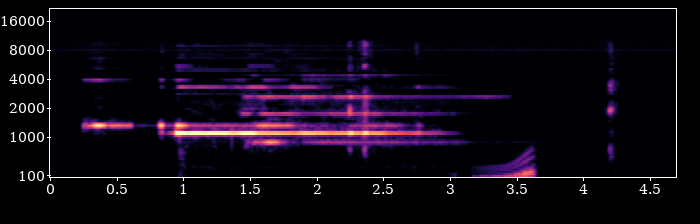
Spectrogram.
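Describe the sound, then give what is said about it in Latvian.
A parliamentary voting bell sounds to call a vote on a faction's proposal: a steady electronic ringing tone holds for about three seconds, swells into a low rising buzz, then cuts off abruptly, followed by a faint click. “Lūdzu, zvanu, balsosim par pirmo Saskaņas frakcijas priekšlikumu.”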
